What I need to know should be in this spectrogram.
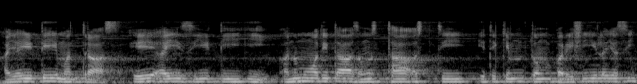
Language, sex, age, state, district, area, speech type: Sanskrit, male, 18-30, Karnataka, Uttara Kannada, rural, read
